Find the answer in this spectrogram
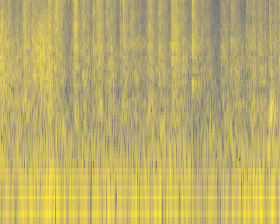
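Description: Plastic spice shaker shaken in quick strokes, the dry seasoning rattling inside and pattering onto diced raw potatoes in an aluminium foil pan as a rapid, uneven run of small ticks.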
